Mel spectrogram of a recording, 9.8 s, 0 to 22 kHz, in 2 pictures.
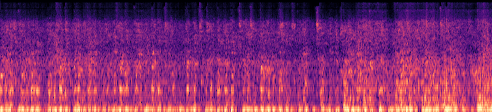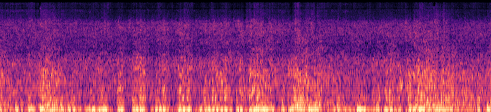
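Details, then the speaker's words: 1955 Chevrolet big-block V8 on first start, with oil pressure: deep lumpy burble, one side much louder; exhaust cutout/muffler on one side seems closed, owner wonders if jammed or disconnected. "think that muffler is closed and that one is open it sounds way louder on this side than that side so weird I wonder if it's jammed disconnected or what"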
